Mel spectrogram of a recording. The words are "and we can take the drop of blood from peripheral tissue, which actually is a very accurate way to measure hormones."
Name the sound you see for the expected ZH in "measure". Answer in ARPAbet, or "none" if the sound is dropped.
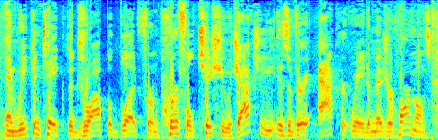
ZH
